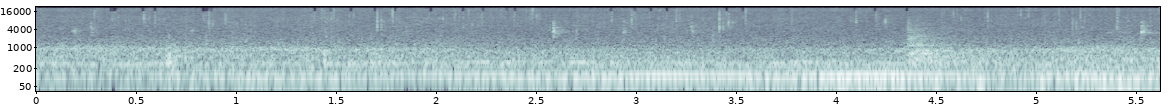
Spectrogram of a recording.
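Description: Rain falling in Fallout 4, a steady even hiss of drops with a low rumbling undertone, continuous and moderately loud throughout, with no one talking.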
